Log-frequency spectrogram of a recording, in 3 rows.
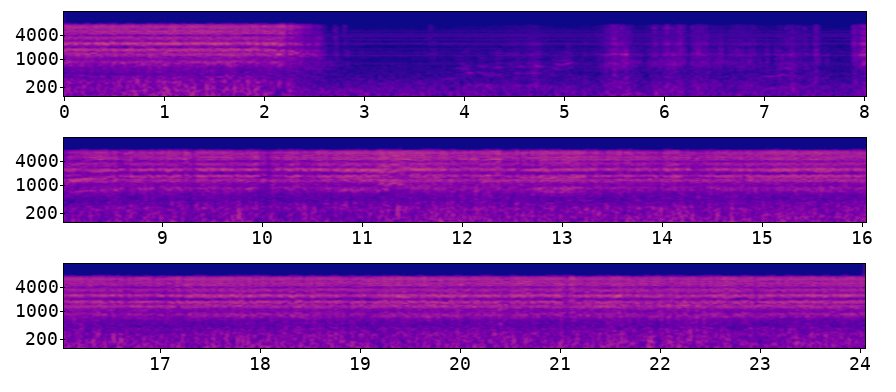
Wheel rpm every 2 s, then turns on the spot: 210, 40, 20, 40, 210, 240, 230, 220, 230, 220, 220, 220.
2-6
